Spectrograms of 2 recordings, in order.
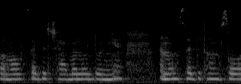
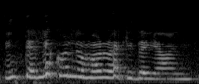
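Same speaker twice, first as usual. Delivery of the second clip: laughing; 3 semitones higher, 8 dB louder, slower than usual. Real, not acted. Caught, laughing complaint.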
